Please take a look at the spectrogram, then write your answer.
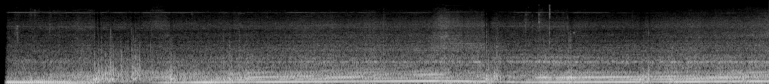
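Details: Mitsubishi Lancer Evolution VIII MR after repair of black smoke and no-start caused by fouled spark plugs, plugs replaced and tuned; strong even engine drone rising and falling smoothly with throttle, no misfire or stumble.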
